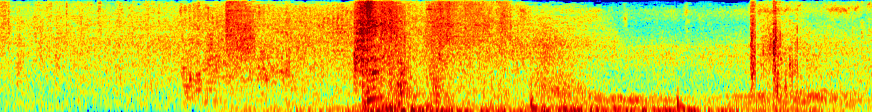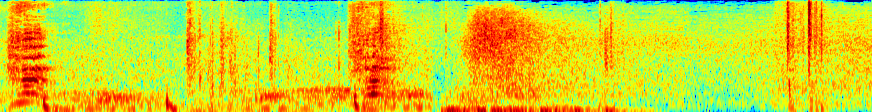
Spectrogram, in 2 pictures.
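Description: Hands scrape and grip on stone while climbing.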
